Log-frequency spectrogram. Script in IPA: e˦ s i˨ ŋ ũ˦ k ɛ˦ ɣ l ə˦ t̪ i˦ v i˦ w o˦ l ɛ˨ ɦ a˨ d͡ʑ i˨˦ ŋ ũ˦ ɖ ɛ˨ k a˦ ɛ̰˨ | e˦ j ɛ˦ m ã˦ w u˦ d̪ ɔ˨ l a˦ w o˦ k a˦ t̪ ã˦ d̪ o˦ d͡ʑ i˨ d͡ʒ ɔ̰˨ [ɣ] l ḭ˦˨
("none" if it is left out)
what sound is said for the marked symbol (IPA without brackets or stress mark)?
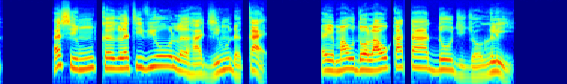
ɣ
